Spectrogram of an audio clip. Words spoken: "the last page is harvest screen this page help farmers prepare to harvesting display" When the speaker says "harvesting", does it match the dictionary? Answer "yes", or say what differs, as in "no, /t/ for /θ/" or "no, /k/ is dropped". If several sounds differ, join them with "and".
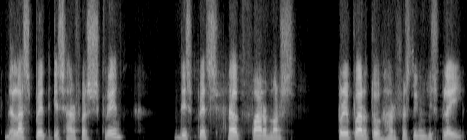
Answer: no, /f/ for /v/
